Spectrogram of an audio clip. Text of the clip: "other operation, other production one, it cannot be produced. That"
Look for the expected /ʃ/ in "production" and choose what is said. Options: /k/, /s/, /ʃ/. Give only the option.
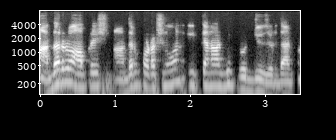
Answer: /ʃ/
